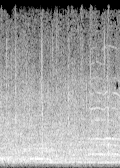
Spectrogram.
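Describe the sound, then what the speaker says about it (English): A basketball arena crowd at the Coliseum during a Morehead State at West Virginia college game roars in a steady, dense wash of cheering and applause, loud and sustained throughout. "Listen to this Coliseum crowd"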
